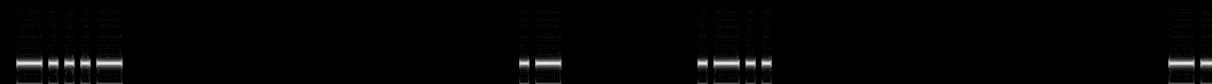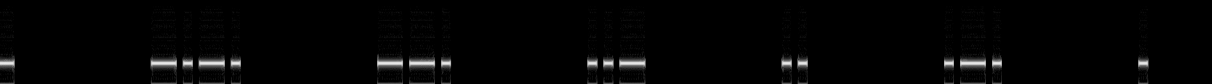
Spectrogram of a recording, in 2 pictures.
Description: Morse code, heard as a keyed tone, about 15 wpm, spaced as for 5 wpm, 1000 Hz. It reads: <BT> AL MCGUIRE
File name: qotdfiles / 5wpm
